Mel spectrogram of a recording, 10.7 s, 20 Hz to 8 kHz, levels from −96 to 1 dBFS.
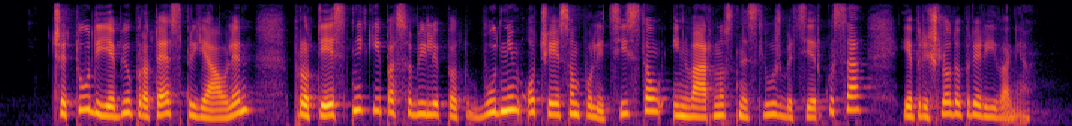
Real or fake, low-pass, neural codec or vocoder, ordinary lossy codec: real; 7.2 kHz; none; none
